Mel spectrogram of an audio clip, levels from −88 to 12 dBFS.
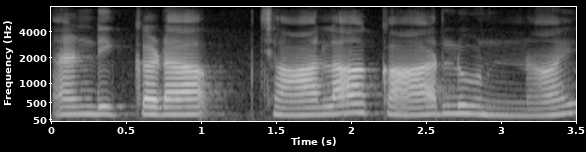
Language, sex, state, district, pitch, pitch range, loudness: Telugu, female, Andhra Pradesh, Sri Satya Sai, 200 Hz, 185-210 Hz, -16 LUFS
